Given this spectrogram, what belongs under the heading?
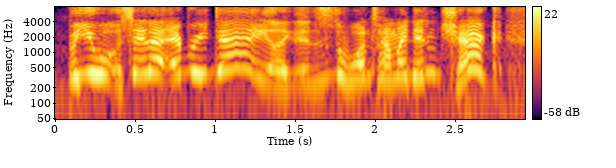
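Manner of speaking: very high, exasperated squeal; mock protest. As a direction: defend yourself in hammed-up indignation. Acted quarrel, Nellie protesting.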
